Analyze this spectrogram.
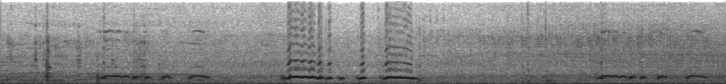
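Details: Duet of local zebra doves singing actively: short rolling, bubbling coo phrases at mid pitch, heard near the start, around the middle and near the end. A steady low rumble of background noise runs throughout.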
